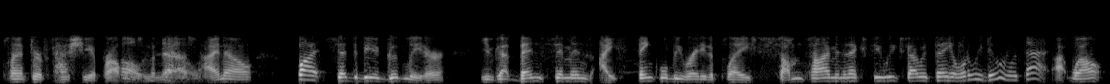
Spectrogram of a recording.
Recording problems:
phone-call audio; poor line

